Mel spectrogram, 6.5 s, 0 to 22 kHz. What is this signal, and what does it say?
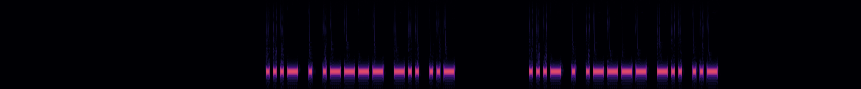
Morse code, heard as a keyed tone, about 48 wpm, 700 Hz. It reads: VE1DU VE1DU
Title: DXCC-100 Call Signs - 5 Characters - Repeated 2x - 45wpm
